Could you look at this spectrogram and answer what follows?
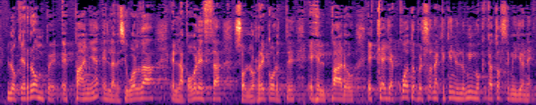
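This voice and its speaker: A man with an Andalusian accent, a party communications officer answering in a TV interview in a measured, argumentative way. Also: a little high, darkish tone. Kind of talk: TV studio interview.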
